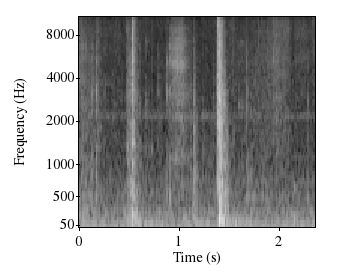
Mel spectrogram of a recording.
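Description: Two clicks from the glove box of a 2007 Mercedes-Benz GL450: a light one, then a much louder, sharp snap as the lid with the drop-down CD changer is shut and latches.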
